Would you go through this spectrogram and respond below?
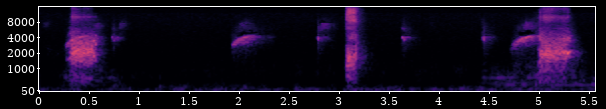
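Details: A squirrel sitting in a tree gives harsh, raspy screams, roughly "kuk kuk kuk – quaa", with softer squeaky chirps between them.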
